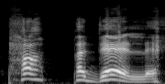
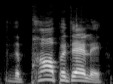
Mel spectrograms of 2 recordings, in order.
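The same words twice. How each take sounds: First: "pappardelle" broken up in a showy Italian accent; mock Italian accent. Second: Said in the usual way. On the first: Shown as a demonstration. Quiz host who is not Italian, attempting an Italian accent. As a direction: try an Italian accent, leaning on the "dell". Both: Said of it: "I'm not Italian anyway".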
